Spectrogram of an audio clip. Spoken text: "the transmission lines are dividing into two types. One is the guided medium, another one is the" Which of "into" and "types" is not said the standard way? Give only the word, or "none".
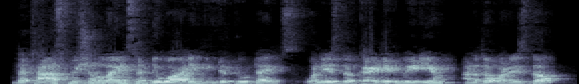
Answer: none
